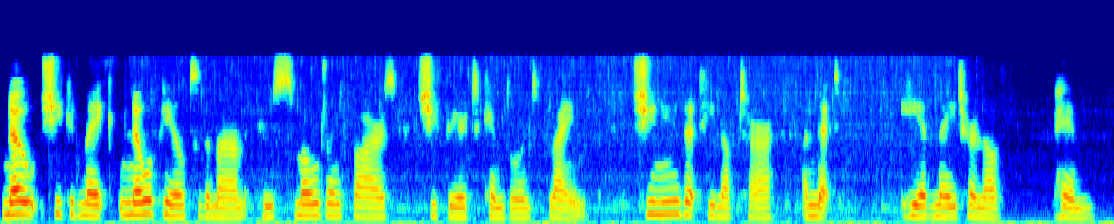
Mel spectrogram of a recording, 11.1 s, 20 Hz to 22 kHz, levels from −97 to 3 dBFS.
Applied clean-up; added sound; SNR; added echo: none; Sink (filling or washing) / Water tap, faucet; 20 dB; none.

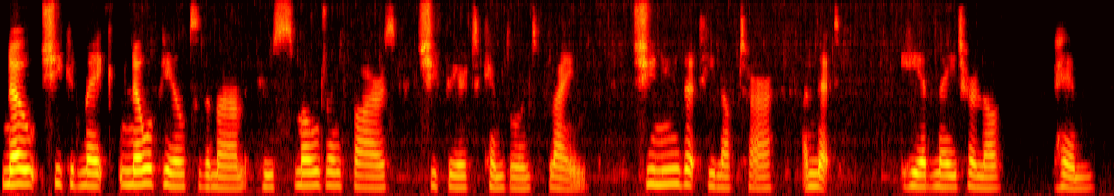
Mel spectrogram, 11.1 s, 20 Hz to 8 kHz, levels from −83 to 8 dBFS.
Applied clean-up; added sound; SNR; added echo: neural separator model SepFormer DNS4.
